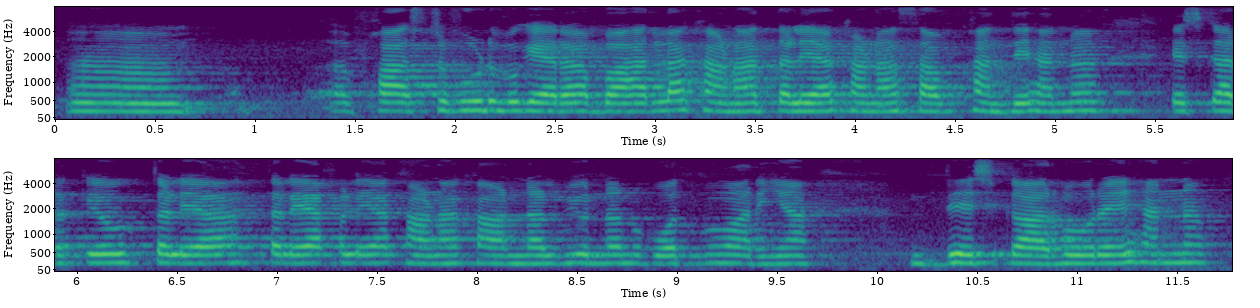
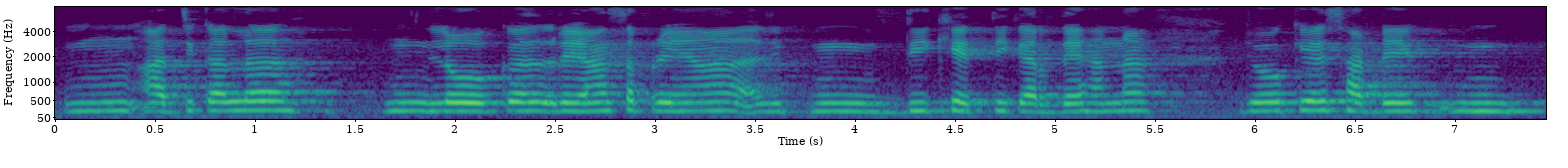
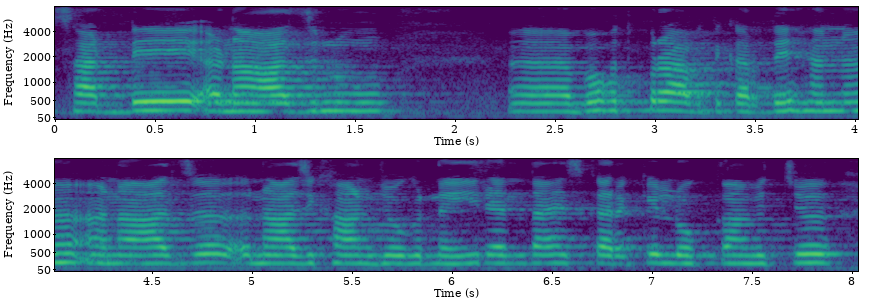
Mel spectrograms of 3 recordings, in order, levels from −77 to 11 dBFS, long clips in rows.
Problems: none marked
